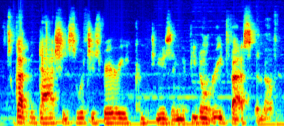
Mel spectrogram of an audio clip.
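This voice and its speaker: A woman livestreaming in a chatty, expressive way, as a host who reads aloud and talks with viewers. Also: very deep voice, normal speed, low-quality recording. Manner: chatty, expressive, breaks off into asides. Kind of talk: casual livestream chat with storybook reading aloud. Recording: music playing behind the voice. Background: background music.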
